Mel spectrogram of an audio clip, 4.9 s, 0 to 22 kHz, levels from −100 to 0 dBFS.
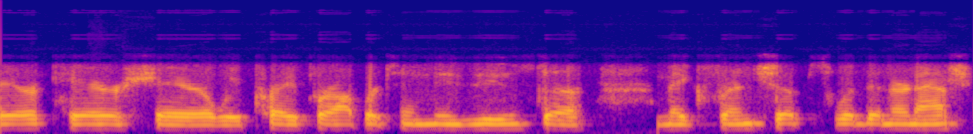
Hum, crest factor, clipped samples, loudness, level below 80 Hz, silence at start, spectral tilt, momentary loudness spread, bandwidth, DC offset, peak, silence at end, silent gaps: none; 16 dB; under 0.1%; -22 LUFS; -72 dBFS; 0 s; -8 dB/octave; 6 LU; 4.9 kHz; under 0.1%; -4 dBFS; 0 s; none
